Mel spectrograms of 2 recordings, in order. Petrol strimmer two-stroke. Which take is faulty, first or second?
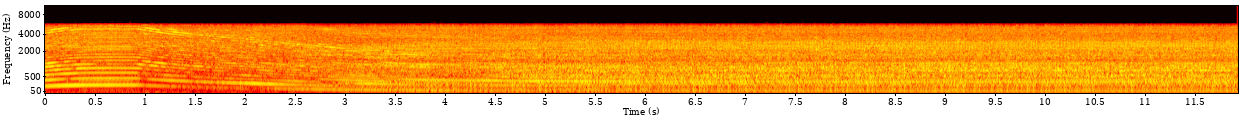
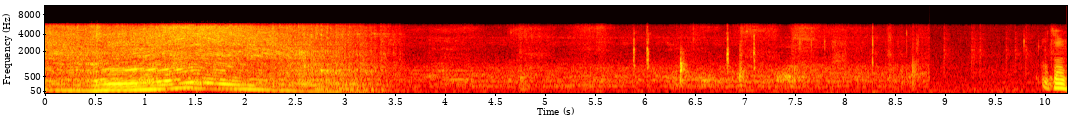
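second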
